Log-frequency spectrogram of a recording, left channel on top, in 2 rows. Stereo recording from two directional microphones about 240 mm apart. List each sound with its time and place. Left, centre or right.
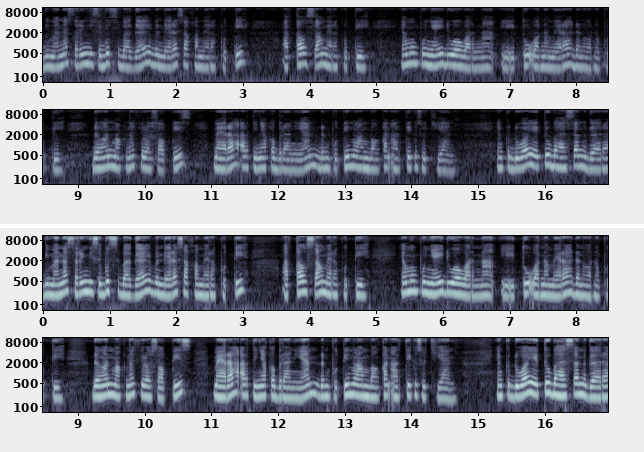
0.0 s a woman's voice: right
